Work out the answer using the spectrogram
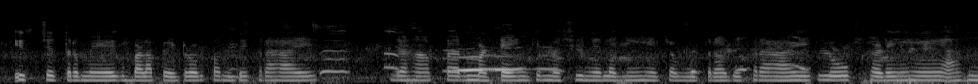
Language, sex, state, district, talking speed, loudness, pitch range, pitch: Hindi, female, Maharashtra, Aurangabad, 145 wpm, -32 LUFS, 185-195 Hz, 190 Hz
